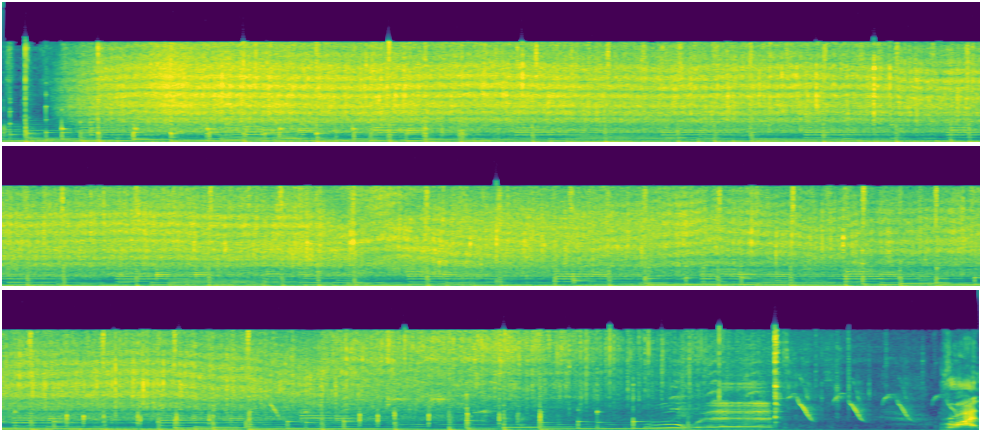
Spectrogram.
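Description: Venison burger patty sizzling in hot fat in a frying pan, with background music playing over it. The sizzle fades out about twenty seconds in.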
